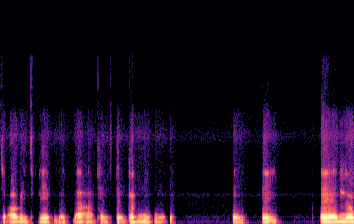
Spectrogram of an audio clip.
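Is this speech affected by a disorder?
Yes: speech impediment; pretty good speaker when comfortable.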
